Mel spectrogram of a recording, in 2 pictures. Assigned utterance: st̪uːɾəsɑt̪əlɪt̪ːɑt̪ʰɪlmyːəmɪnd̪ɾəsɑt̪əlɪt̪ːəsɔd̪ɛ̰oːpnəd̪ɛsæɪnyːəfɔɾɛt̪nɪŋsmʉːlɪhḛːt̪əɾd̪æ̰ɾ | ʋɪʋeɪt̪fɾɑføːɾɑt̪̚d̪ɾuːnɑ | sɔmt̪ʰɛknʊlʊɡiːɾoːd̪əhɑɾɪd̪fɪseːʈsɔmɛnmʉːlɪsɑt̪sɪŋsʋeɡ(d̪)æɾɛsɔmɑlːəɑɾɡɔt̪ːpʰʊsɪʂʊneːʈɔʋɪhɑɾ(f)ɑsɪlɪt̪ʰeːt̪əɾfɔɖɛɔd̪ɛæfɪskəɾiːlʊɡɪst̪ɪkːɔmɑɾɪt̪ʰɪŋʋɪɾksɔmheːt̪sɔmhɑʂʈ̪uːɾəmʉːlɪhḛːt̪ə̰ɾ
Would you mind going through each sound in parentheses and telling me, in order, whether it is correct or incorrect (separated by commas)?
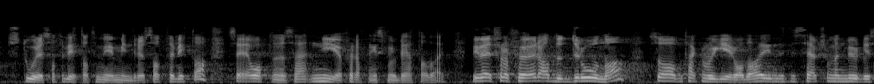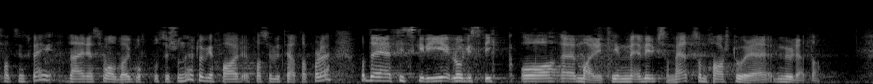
correct, correct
